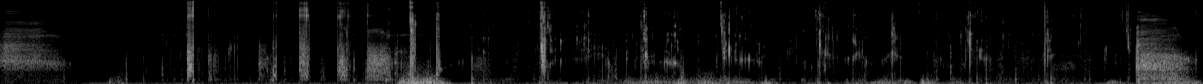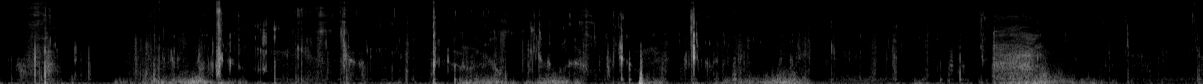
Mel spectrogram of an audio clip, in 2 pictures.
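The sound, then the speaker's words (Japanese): Crunchy chewing and biting of fresh seedless grapes, with many wet, crisp bites and squishy mastication sounds in an irregular rhythm, fairly loud and with no talking. “種の入ってないぶどうだよ。 新鮮な果実を君の耳元でいただきます。”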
